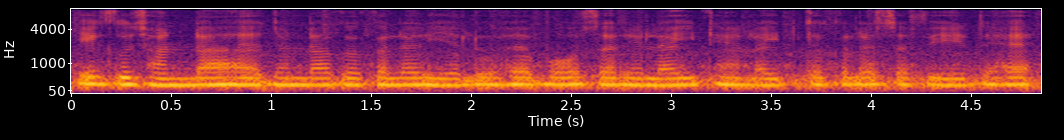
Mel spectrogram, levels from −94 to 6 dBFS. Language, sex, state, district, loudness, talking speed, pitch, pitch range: Hindi, female, Jharkhand, Deoghar, -14 LUFS, 210 wpm, 200 Hz, 195-210 Hz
